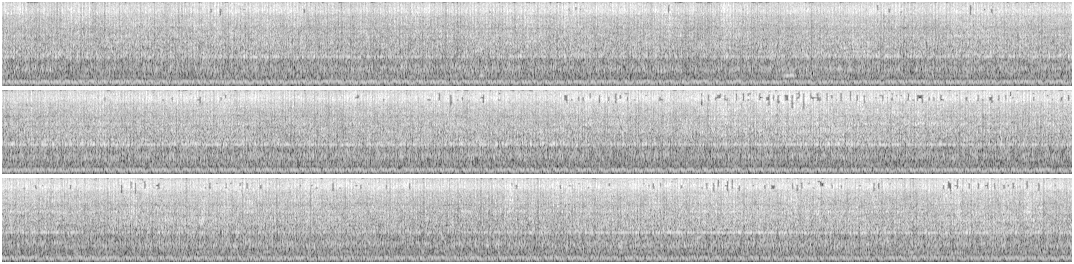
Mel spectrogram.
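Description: CAC Boomerang fighter's Pratt & Whitney Twin Wasp radial engine idling steadily after start-up, a deep even running note with a thin high whine over it.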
